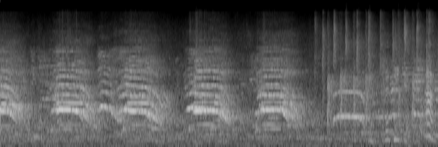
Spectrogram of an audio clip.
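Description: Teammates and coaches cheer at a swimming meet, their shouts rising and falling in repeated rhythmic bursts that pace a swimmer's strokes, with loud, excited voices carrying across the pool area.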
